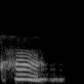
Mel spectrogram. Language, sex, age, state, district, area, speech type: Marathi, female, 30-45, Maharashtra, Sangli, rural, conversation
